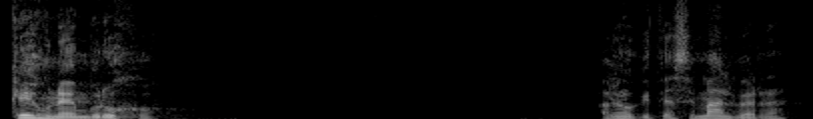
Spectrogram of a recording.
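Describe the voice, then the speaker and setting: A man, a pastor preaching a sermon, animated and moving between loud emphasis and soft asides. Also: on the high side, unhurried. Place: church hall. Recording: long church reverb.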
